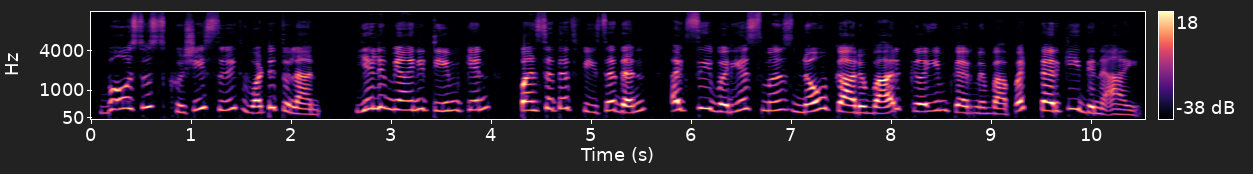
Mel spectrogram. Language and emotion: Kashmiri, happy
